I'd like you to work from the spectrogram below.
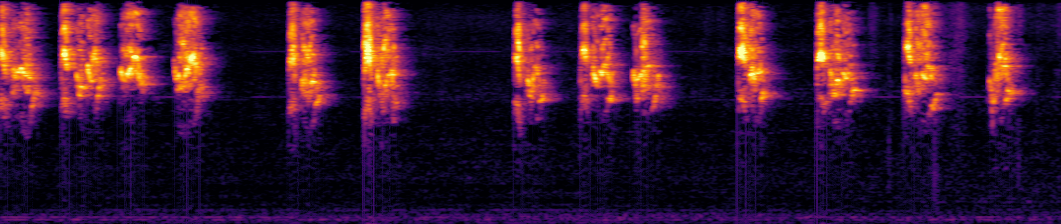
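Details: Long-tailed shrike singing loudly and clearly, played to train mute shrikes: harsh, rasping high notes delivered singly or in pairs and triples, separated by pauses of about half a second to a second.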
